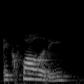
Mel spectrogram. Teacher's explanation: equality we stressed the second syllable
